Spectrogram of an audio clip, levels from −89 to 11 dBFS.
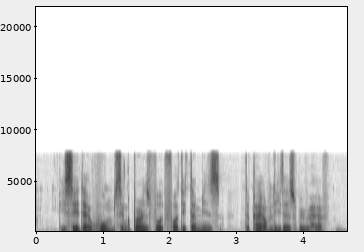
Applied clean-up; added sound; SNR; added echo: none; none; none; none.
